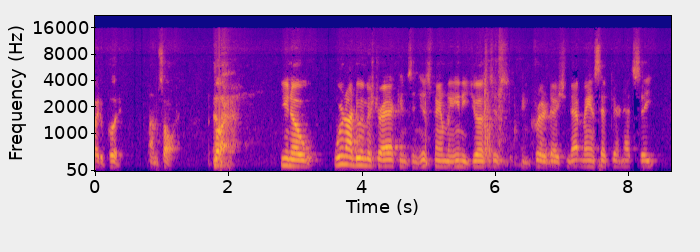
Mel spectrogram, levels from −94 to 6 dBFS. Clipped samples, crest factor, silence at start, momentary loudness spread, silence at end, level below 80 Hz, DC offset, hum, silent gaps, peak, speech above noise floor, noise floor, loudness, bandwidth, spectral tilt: under 0.1%; 20 dB; 0 s; 15 LU; 0.25 s; -68 dBFS; under 0.1%; none; none; 0 dBFS; 34 dB; -52 dBFS; -18 LUFS; 16 kHz; -3.5 dB/octave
